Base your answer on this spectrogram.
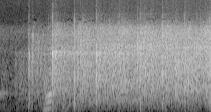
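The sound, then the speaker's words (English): Applause from an audience, a short, steady round of dense clapping that holds at an even level for about two seconds, with a voice heard briefly near the start. “Let's stop and have just a little clap for Peter.”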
